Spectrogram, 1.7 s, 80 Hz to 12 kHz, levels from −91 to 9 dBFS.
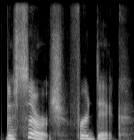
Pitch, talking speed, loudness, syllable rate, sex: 255 Hz, 145 wpm, -17 LUFS, 2.7 syllables/s, female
